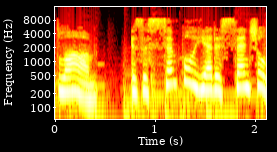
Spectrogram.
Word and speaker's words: lame: A bread lame, pronounced lame, is a simple yet essential tool in the world of baking, especially when it comes to bread.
